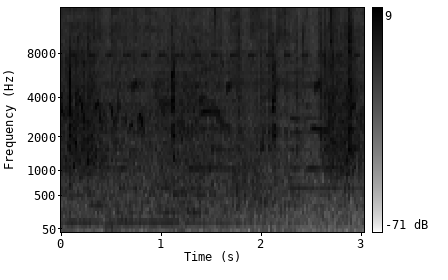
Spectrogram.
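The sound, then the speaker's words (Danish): A steady traffic rumble with a low engine-like hum runs throughout, while a few faint bird chirps flicker above the constant drone. “Fokuser på lyden af trafik.”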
